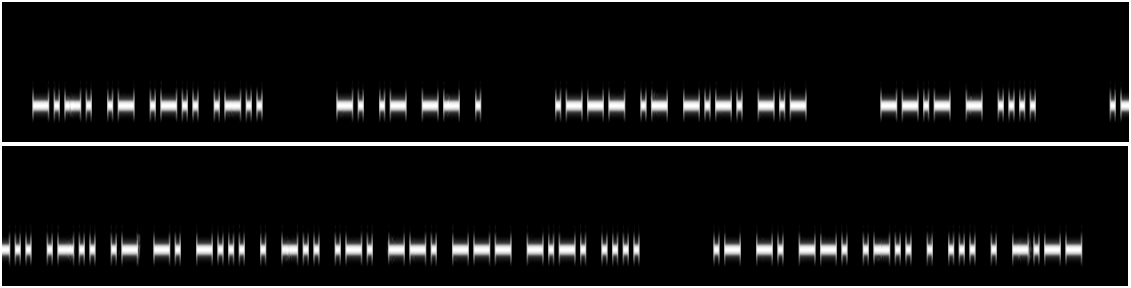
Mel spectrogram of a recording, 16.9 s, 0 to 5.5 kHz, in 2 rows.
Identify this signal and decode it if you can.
Morse code, heard as a keyed tone, about 30 wpm, 700 Hz. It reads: CALL NAME JACK QTH LLANBEDRGOCH ANGLESEY
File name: UK MASTER QSOs TRAINING / 30WPM / UK MASTER QSOs 0000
